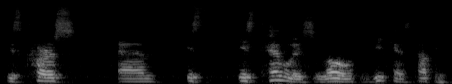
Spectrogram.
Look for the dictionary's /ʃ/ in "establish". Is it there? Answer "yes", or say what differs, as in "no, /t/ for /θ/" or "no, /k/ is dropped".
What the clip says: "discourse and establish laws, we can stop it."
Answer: no, /s/ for /ʃ/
